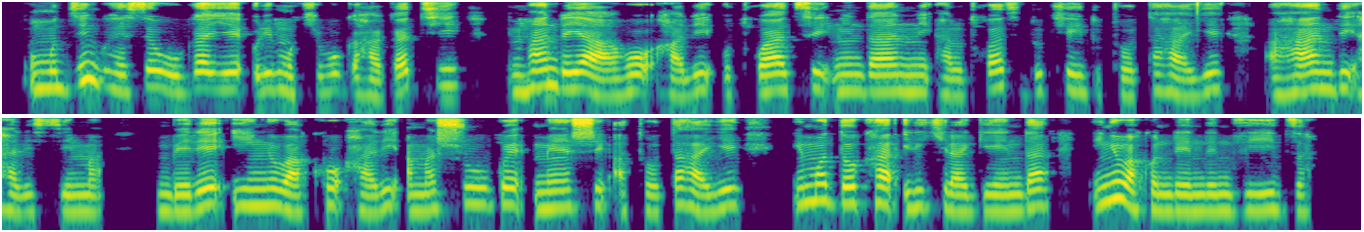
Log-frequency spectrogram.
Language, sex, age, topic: Rundi, male, 36-49, education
